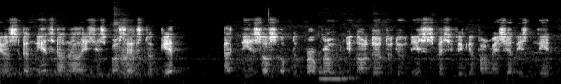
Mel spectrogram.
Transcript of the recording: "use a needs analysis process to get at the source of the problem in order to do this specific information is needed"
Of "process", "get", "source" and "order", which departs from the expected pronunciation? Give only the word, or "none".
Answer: source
